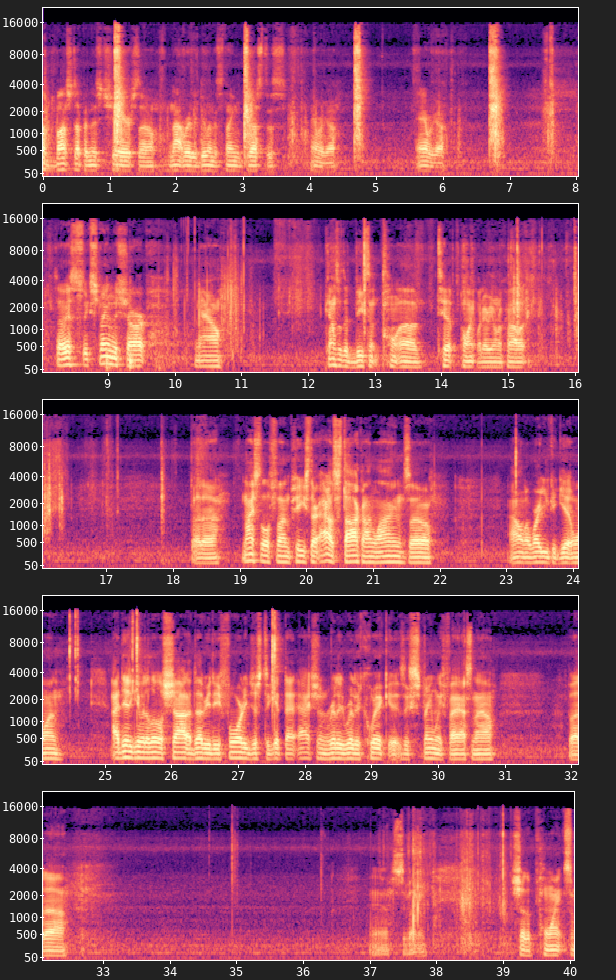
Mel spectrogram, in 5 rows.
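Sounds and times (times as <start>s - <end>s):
paper rustling on table: 1.0s - 4.9s, 9.9s - 12.4s, 13.6s - 17.2s, 37.5s - 39.2s.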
